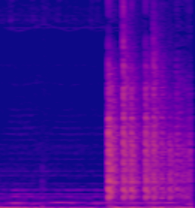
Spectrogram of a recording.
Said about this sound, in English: And I want you to give me one dice roll and just tell me what the number is.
